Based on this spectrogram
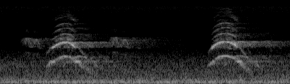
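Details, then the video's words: Little owl giving two mewing, arched calls that rise then fall, each about a third of a second long and rich in overtones, spaced roughly a second and a half apart, over a steady high hiss and low background rumble. "Mocho galego Athene noctua"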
